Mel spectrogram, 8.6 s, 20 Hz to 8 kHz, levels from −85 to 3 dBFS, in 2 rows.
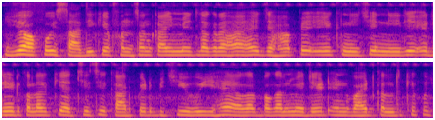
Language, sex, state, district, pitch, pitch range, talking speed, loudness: Hindi, female, Chhattisgarh, Rajnandgaon, 195 Hz, 185-200 Hz, 235 wpm, -21 LUFS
